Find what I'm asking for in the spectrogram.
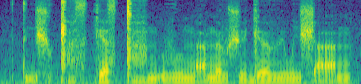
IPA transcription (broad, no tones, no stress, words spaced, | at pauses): tḭ ʃṳǁa̤skʲas ǀa̤ mṵvuŋ a̰ ŋœvʃyɡʲœ vywiʃa̰ŋ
